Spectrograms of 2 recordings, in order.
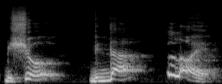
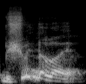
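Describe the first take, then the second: First: The word is broken into three separate parts. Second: The word is said in one unbroken part. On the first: "কয়টা হলো তিনটা" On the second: "একবারেই বলবে ... কয়টা হলো একটা"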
